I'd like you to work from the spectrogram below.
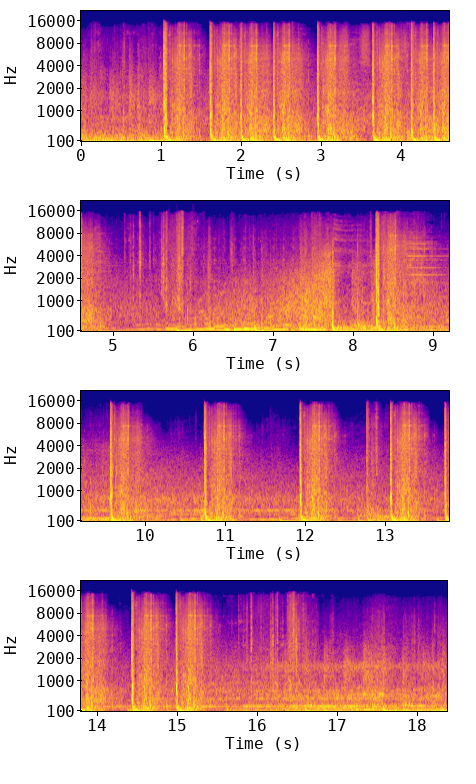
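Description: Rapid bursts of pistol gunfire in the shooter video game The Forever Winter, sharp repeated shots in quick clusters with brief pauses between volleys, loud and close throughout.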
